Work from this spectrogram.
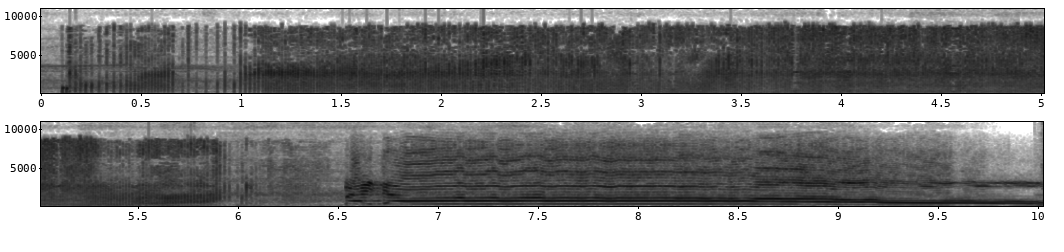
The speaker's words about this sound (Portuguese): Nesse jogo fedorento, vai capricha, peidão. Capricha, o Brasil tá contigo. Vai!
